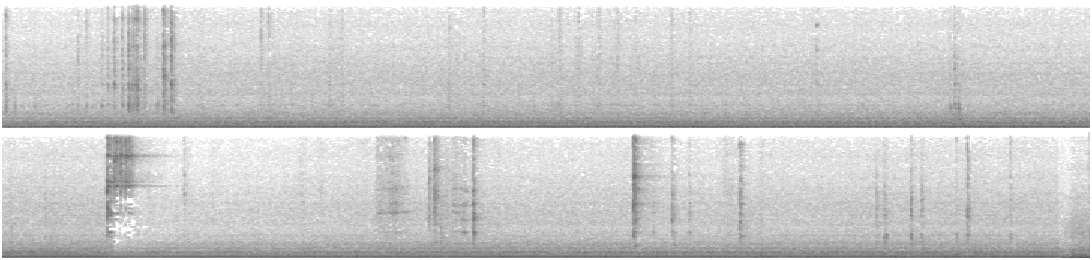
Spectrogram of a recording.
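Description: Metal cable connectors clink and click as they are handled.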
